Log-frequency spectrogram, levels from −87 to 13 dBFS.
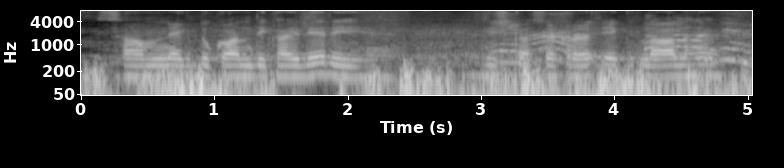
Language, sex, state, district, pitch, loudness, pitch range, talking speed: Hindi, male, Haryana, Charkhi Dadri, 140 Hz, -16 LUFS, 130-145 Hz, 145 wpm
